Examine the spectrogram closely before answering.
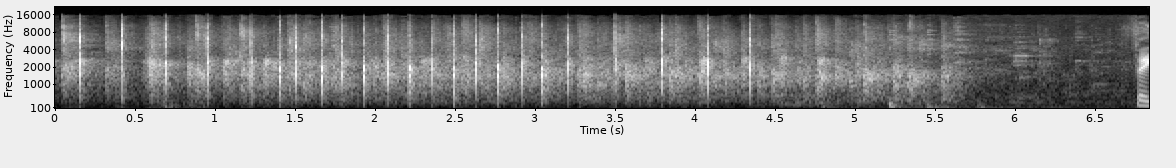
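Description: An audience applauds in a room.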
